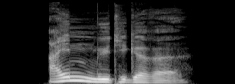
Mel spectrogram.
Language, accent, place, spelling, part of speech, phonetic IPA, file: German, Germany, Berlin, einmütigere, adjective, [ˈaɪ̯nˌmyːtɪɡəʁə], De-einmütigere.ogg
- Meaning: inflection of einmütig: 1. strong/mixed nominative/accusative feminine singular comparative degree 2. strong nominative/accusative plural comparative degree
